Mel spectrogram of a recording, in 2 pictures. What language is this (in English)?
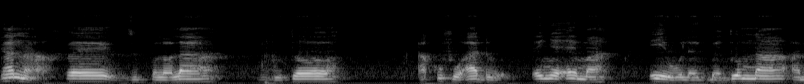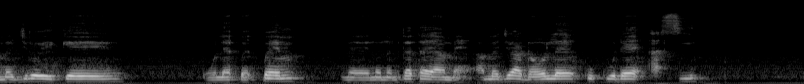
Ewe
